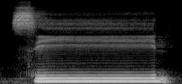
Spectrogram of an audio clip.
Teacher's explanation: সিন হরফটি উচ্চারণ ক্ষেত্রে অবশ্যই তিন আলিফ টেনে পড়তে হবে। সিন হরফটি বারিক হরফ পাতলা করে উচ্চারণ করতে হবে।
